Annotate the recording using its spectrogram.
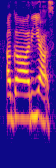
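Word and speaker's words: Agariyas: The pronunciation is Agarias. It's there in the textbook.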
